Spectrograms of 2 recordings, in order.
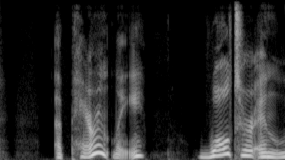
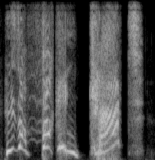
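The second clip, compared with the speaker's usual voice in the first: high, shrill-pitched outburst; exasperated. Retold or imitated. Mandy to Lulu, exasperated high outburst. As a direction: squeak it out in disbelief.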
